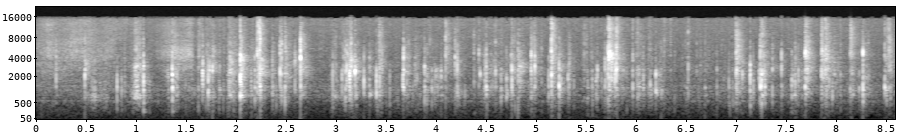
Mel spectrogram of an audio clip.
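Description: Fingers rub and crinkle the surface of a small, full plastic-film wet wipes pouch. The result is a steady stream of dry, bright crackles and sharp crinkling snaps with almost no low end. Each crinkle dies away almost instantly throughout the clip.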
